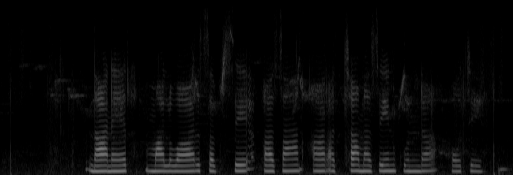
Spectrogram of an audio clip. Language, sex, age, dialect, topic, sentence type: Magahi, female, 56-60, Northeastern/Surjapuri, agriculture, question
